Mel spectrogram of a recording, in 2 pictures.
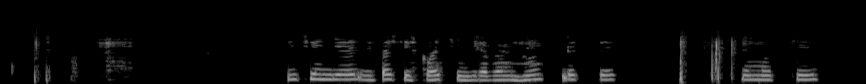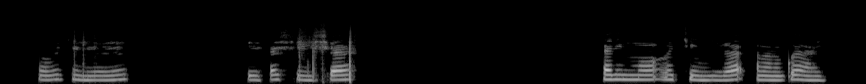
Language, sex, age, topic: Kinyarwanda, female, 18-24, health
